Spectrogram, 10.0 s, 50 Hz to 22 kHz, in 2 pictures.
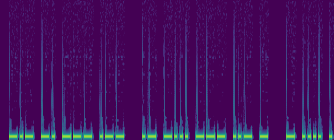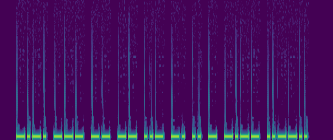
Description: Morse code, heard as a keyed tone, about 30 wpm, 700 Hz. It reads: KNOW ABOUT THE COMMUNITY?
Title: Sentences from Top 1000 Words - Review Part 4 - 30wpm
